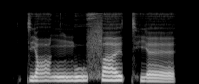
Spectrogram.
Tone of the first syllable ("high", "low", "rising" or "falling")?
high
